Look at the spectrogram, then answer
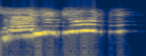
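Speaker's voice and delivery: very high, small character voice. Joking while watching a video, voicing a talking dreadlock. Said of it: "that one dreadlock was".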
